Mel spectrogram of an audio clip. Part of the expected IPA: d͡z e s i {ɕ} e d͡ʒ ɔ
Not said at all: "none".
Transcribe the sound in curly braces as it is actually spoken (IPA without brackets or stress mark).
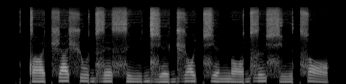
d͡ʑ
